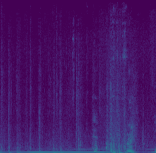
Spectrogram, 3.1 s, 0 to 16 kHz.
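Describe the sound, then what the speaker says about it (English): Horses' hooves clip-clop in the video game The Last of Us Part 2, a run of uneven near hoofbeats with a brief whinny or snort under a steady low game hum. "We're gonna have to leave the horses here."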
